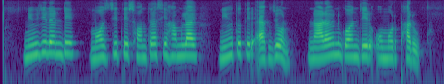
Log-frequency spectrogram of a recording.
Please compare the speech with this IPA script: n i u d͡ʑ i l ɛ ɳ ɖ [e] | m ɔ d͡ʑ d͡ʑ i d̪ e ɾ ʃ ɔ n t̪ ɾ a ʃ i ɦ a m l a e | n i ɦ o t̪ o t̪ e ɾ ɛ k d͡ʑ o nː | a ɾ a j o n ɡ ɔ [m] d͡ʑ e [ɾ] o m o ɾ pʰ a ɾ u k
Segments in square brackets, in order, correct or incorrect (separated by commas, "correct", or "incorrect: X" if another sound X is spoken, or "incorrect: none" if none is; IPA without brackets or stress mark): correct, incorrect: n, correct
